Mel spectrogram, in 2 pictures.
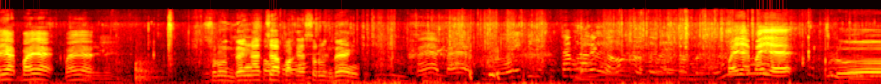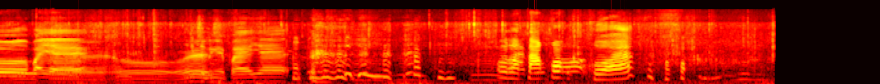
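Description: Young women chatter and laugh close by.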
